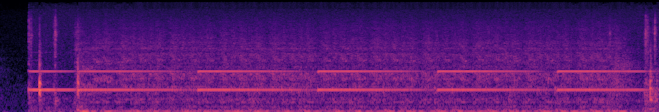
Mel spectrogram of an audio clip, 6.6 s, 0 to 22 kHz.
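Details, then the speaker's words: 2002 Toyota Solara, 300K miles, overheated and died at a stoplight: starter cranks with a steady whine and lopsided beat, one stroke per cycle missing; dead cylinder deliberately created on cylinder four as index for relative compression test. "Okay, first of all, you can hear that is what a dead cylinder sounds like. Totally different and much more concerning right there than what we heard previously."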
